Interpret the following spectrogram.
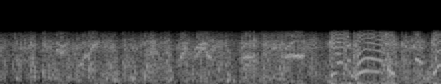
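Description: Horse galloping through a water jump on a cross-country course: splashing and hoofbeats under a steady rush of wind on a helmet-mounted camera. Near the end comes a run of short calls that each rise and fall in pitch.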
